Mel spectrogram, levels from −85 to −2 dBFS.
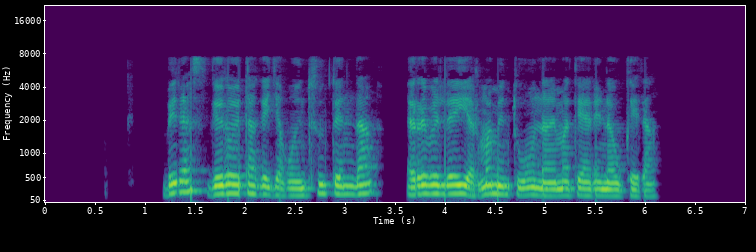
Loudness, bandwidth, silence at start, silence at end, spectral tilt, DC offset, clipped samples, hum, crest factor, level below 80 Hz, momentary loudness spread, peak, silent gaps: -22 LUFS; 7.8 kHz; 1.2 s; 0.9 s; -6.5 dB/octave; under 0.1%; under 0.1%; none; 16 dB; -62 dBFS; 8 LU; -8 dBFS; 3.44-3.62 s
